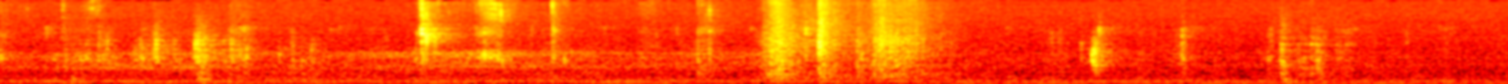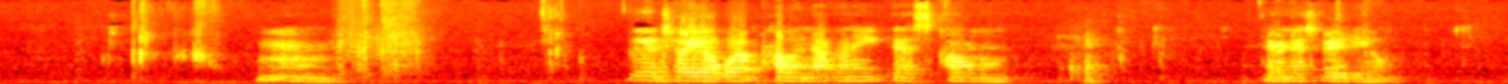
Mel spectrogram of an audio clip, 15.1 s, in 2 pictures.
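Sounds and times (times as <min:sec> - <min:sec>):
person chewing food: 0:00.0 - 0:04.2, 0:05.2 - 0:08.8, 0:10.0 - 0:10.6, 0:13.0 - 0:13.8.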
